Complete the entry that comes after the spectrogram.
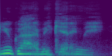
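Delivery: a stunned whisper, all breath; whispered disbelief. Retold or imitated. Disbelief at the show.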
